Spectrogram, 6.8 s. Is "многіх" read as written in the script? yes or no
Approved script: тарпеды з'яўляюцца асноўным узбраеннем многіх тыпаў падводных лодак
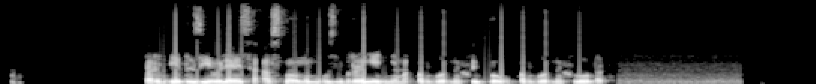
no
